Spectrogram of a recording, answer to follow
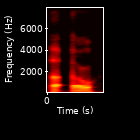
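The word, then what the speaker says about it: uh-oh: Think about the sound in the middle of uhoh. Uh pause. Oh, that little catch in the throat.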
